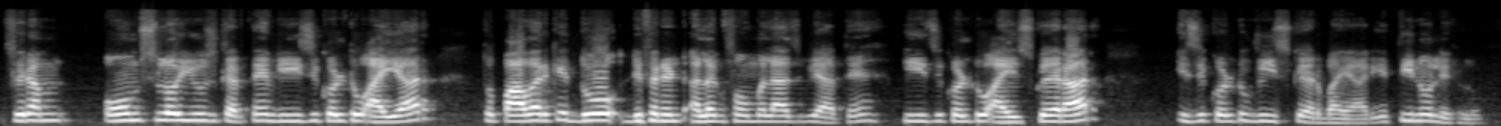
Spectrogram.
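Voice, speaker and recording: A man from India, voice on the higher side, leads an online physics class live, aimed at exam prep. He explains things incrementally, rattles off questions he answers himself, and keeps saying "beta" to the students; the technical parts come out.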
